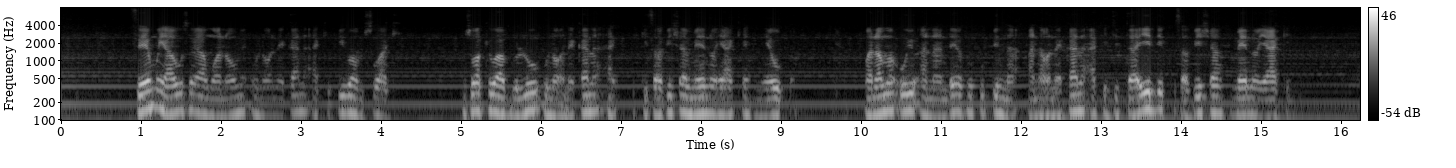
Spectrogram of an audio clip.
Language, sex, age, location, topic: Swahili, male, 18-24, Nairobi, health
